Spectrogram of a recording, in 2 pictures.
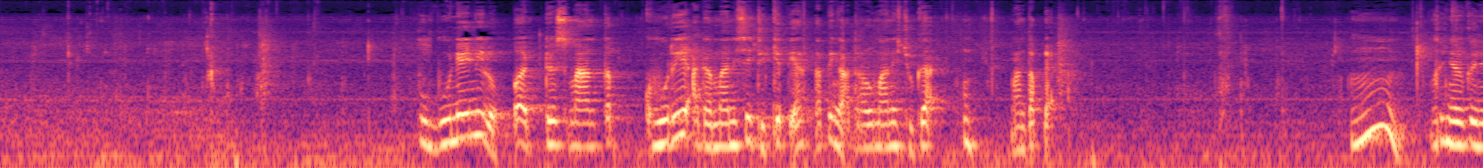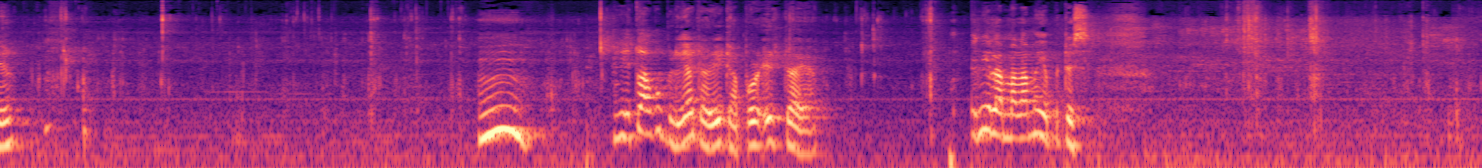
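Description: A young woman chews food with soft smacking sounds.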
